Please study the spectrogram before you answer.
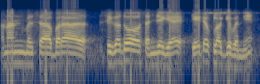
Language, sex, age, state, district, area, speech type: Kannada, male, 18-30, Karnataka, Mysore, urban, conversation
